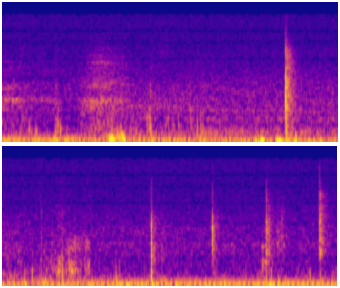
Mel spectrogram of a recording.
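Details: Joint cracking: about five sharp, dry pops over a low room hum.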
